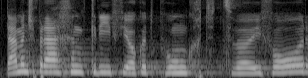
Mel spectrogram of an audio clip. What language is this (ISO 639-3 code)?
gsw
